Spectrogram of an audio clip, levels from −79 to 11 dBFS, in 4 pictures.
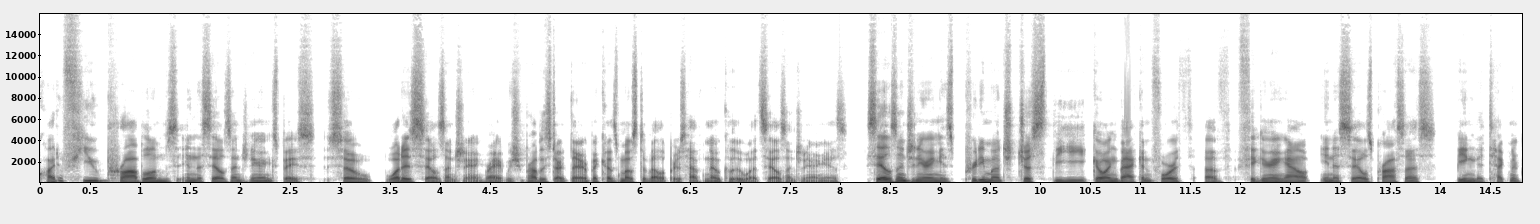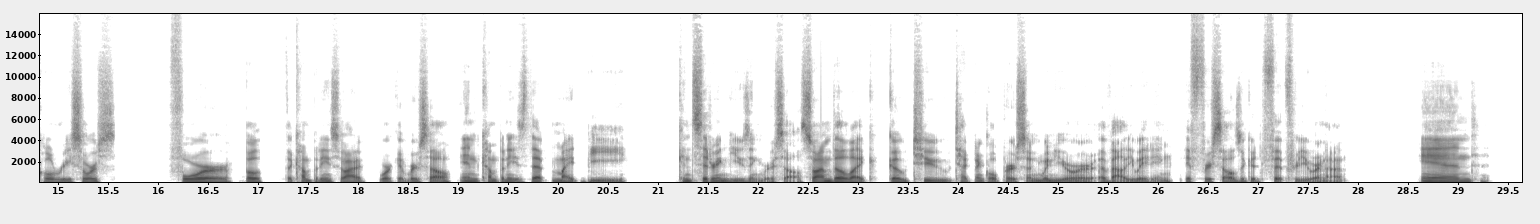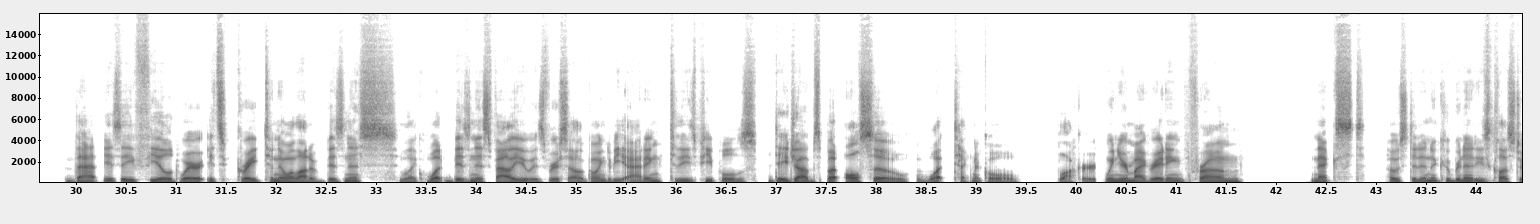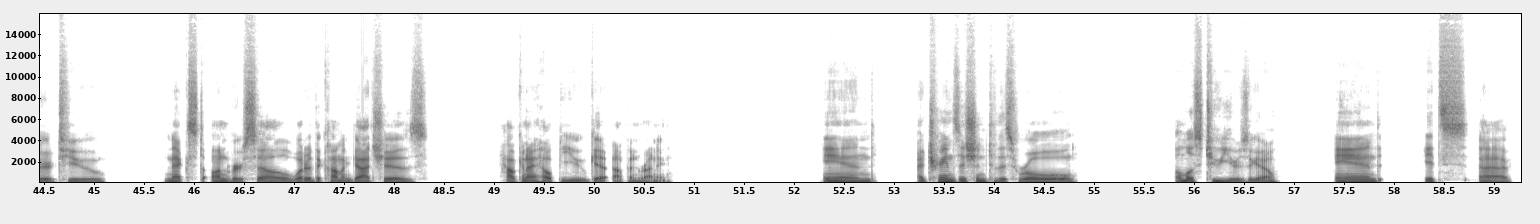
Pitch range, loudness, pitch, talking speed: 95-105 Hz, -23 LUFS, 100 Hz, 165 wpm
